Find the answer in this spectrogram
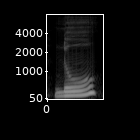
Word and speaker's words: nu: Then, look at the nu. Right? That's an N, but hey, look like a V. It's not a V though. It's an N. That's a nu.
